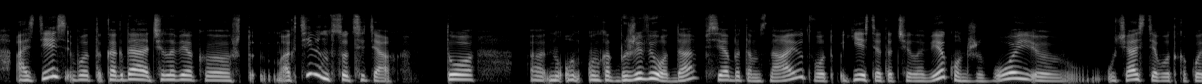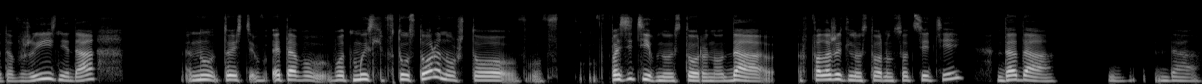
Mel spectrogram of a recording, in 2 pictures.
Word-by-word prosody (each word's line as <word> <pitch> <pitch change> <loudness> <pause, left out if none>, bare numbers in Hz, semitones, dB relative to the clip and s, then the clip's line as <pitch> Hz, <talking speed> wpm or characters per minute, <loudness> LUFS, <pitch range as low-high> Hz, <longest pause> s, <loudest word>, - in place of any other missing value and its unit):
а 195 0 -1
здесь 310 - +1
вот, 210 0 -3
когда 215 -1 +3
человек, 215 0 0
э, 185 -2 -1
что, - - -13
э, - - -13 0.2
активен 450 - +2
в - - -11
соцсетях, 195 -2 -2 0.5
то, 225 -1 +5 0.6
э, 200 -3 -4
ну, 195 0 -1
он 215 -2 -3
он 205 -1 0
как 200 -2 -2
бы 195 +4 0
живёт, 245 - +4
да, 245 +11 -2
все 215 -2 -1
об 195 - -8
этом 165 -4 -7
знают. 185 - -4
Вот 165 -1 -3
есть 220 -3 -1
этот 160 -3 -3
человек, 170 - -2
он 170 - -3
живой, 210 - +1
э, 160 -3 -3 0.4
участие 195 +1 -1
вот 170 0 -7
какое-то 160 0 -6
в 150 - -13
жизни, 210 +4 +1
да. 185 +8 0 0.9
Ну, 205 0 +2
то 210 - +1
есть 205 -3 +1
в 180 - -7
это, 215 -1 +4
в 190 -1 -5
вот 200 0 -1
мысль 215 -3 +4
в - - -15
ту 230 -1 +4
сторону, 260 - +4
что 185 - +1
в - - -13 0.5
в - - -19
позитивную 220 -6 +2
сторону, 170 -2 0
да, 170 -4 +2 0.2
в - - -15
положительную 210 -3 +3
сторону 180 0 -2
соцсетей 200 - -3 0.3
Да-да, 185 -5 +2 0.5
м, 165 -2 -12 0.3
да. 175 -3 -9
195 Hz, 150 wpm, -23 LUFS, 175-220 Hz, 0.9 s, то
